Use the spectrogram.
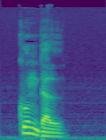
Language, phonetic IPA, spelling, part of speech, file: Polish, [ˈkũndɛl], kundel, noun, Pl-kundel.ogg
